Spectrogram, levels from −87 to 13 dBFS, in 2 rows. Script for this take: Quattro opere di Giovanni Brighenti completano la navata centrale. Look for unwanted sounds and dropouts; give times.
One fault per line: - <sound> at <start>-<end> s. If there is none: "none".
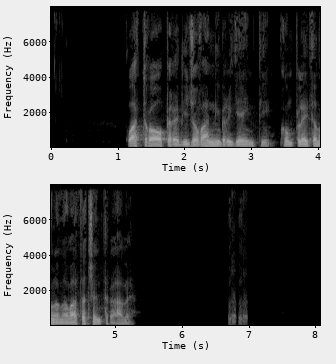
- laugh at 6.7-7.0 s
